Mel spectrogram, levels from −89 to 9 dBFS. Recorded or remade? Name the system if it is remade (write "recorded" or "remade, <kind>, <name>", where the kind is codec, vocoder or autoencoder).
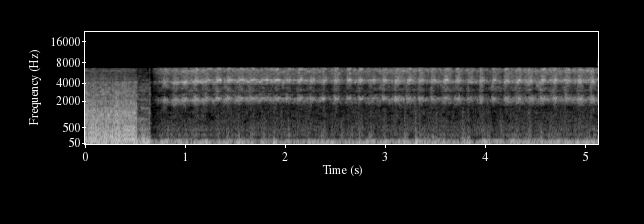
remade, vocoder, HiFi-GAN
